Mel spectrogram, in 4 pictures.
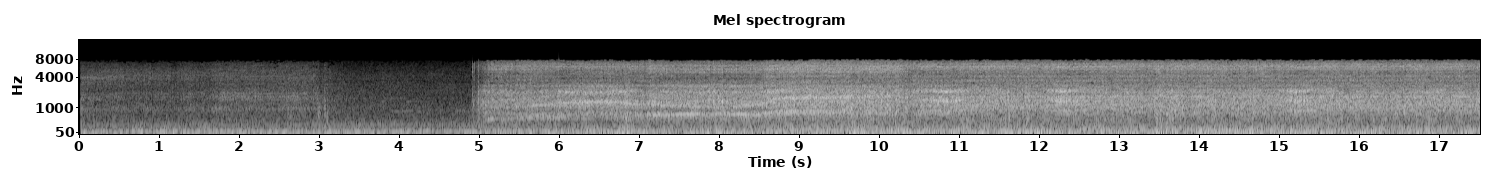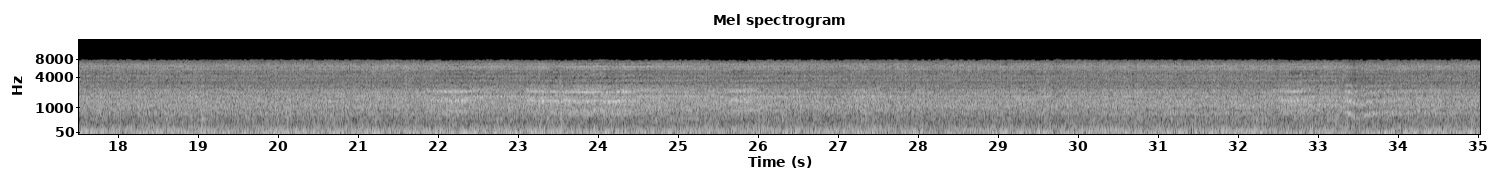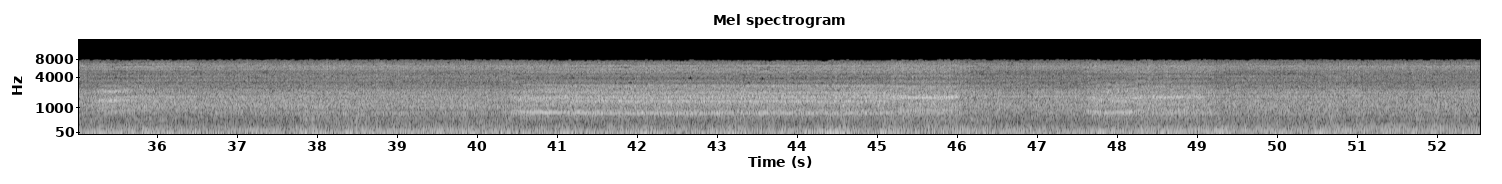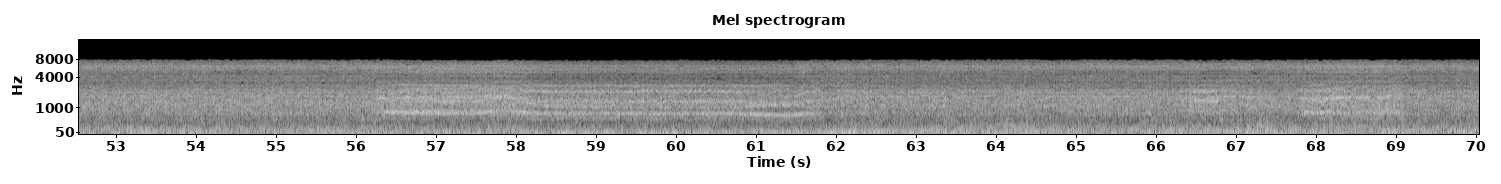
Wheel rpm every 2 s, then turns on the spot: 0, 0, 30, 150, 190, 230, 230, 230, 230, 230, 230, 220, 220, 230, 230, 230, 220, 220, 230, 230, 220, 210, 210, 230, 230, 230, 230, 230, 220, 180, 160, 220, 230, 230, 230.
none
